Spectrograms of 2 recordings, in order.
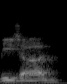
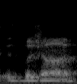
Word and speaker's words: Bijan: And I just said, like, I pronounce it Bijan, but my mom, you know, her pronunciation for it is Bijan.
